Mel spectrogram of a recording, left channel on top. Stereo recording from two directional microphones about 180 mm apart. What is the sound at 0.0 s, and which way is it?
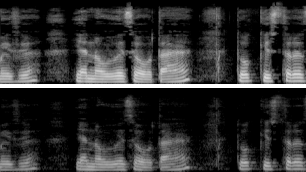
Speech, 35° left (ahead or behind).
